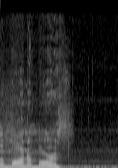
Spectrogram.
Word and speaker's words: Amon Amarth: Someone told me that it's pronounced Amon Amarth, but I still sometimes forget.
